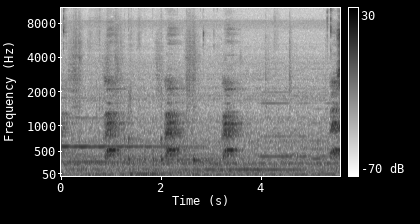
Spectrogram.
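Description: Dogs barking in Quest for Glory II, about five evenly spaced barks with a hint of yipping, fairly near and loud over a low steady background hum.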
